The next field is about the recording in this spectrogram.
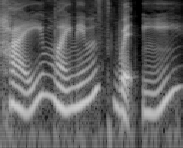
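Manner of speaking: put-on slow, babyish, childlike voice. Asked for an imitation of someone, doing Whitney baby-voice imitation. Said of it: "she has a baby voice. ... That would be my imitation of her".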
